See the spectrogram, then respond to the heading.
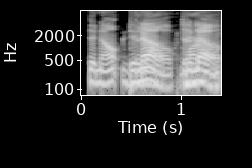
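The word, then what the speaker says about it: Daigneault: Denault.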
